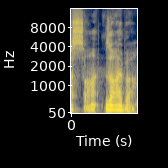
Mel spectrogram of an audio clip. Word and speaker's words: Zyber: I would have said Zeba, but luckily Donna put in brackets, pronounced like cyber. Donna But- Zyber.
